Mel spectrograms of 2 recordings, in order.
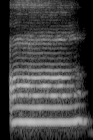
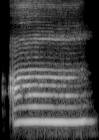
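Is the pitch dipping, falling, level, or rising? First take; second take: level; level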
